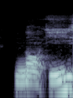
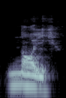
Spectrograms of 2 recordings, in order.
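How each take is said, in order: First: "Noi" said as two syllables, No-i, the vowels kept apart. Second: "noi" glided into a single syllable, pitched higher; one-syllable wrong version. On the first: Teacher showing students "Noi" in two syllables. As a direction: split "Noi" into no and i, no glide between them. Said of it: "se pronunță în două silabe". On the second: Teacher contrasting the wrong single-syllable "noi" for students. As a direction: run "noi" together as one diphthong, the wrong way. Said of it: "nu noi, într-o silabă". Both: Shown as a demonstration.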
